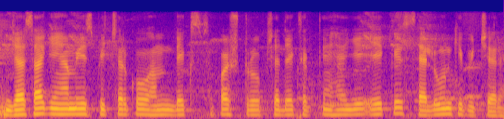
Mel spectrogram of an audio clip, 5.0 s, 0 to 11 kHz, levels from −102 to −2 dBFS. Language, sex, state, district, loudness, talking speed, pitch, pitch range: Hindi, male, Chandigarh, Chandigarh, -22 LUFS, 235 wpm, 140 Hz, 130-145 Hz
